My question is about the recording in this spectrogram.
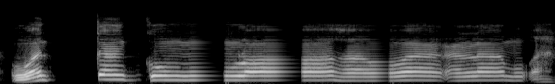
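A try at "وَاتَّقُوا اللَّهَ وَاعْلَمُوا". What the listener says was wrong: jangan mantul. Bisa ya, jangan dibuka iya, tapi jangan mantul gitu poinnya ya. Jangan terlalu dibuka, yo. Lagi-lagi dibuka. Ingat, sekarang oh ya ain, jangan dibuka gitu dulu ya, intinya jangan wa. Ini terlalu dibuka, betul enggak Bang Budi terlalu membuka mulut tuh?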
